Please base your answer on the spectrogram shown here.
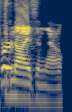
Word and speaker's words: Gneisenau: Is it pronounced Gneisenau, or is it pronounced Gneisenau? It's Gneisenau.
